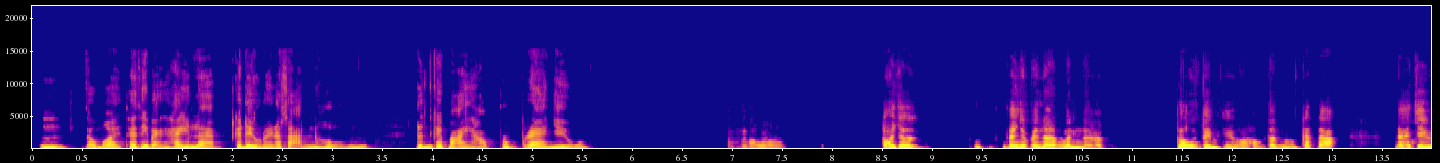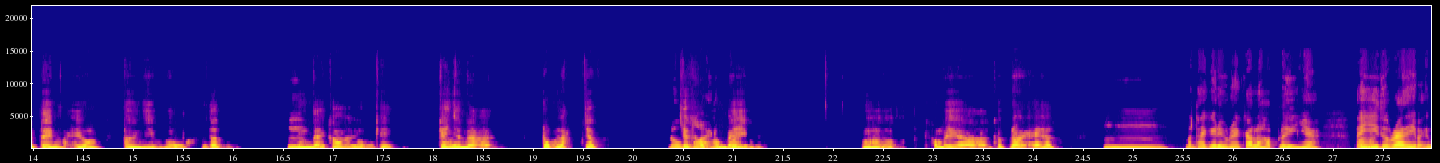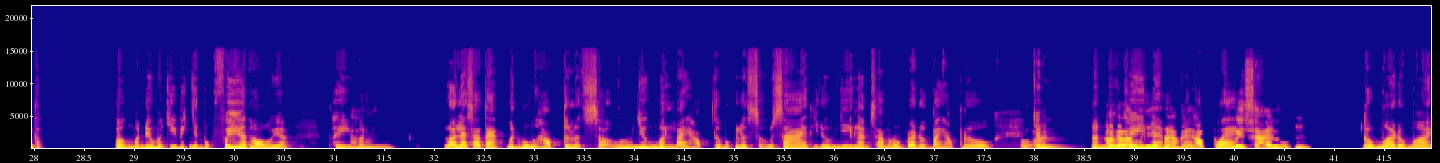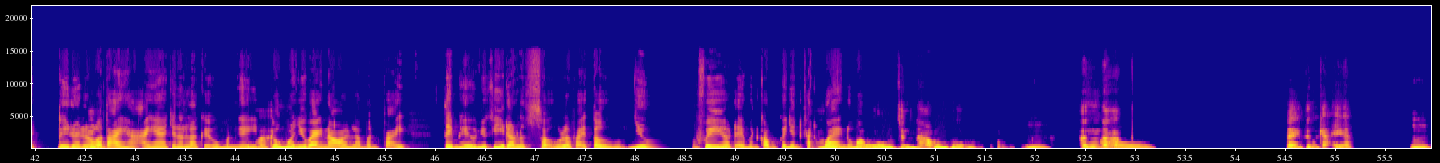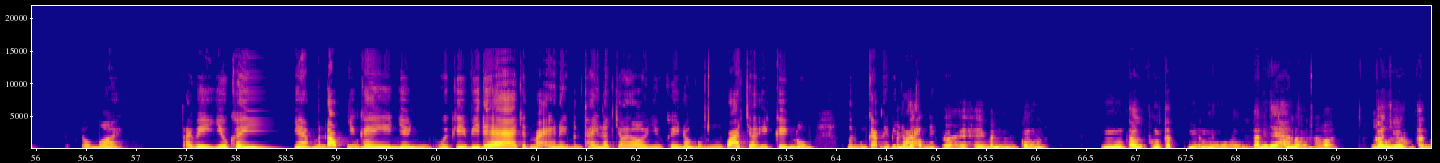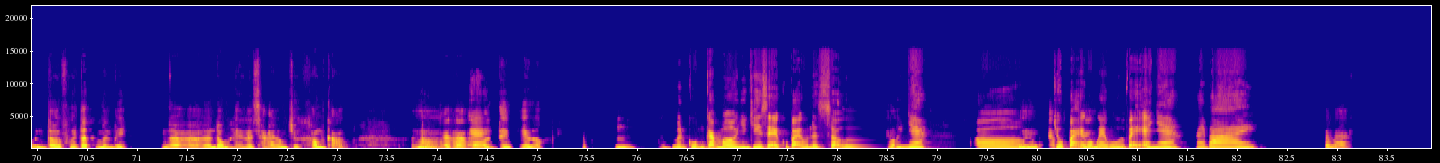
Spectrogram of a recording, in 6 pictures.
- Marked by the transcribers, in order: tapping; distorted speech; other background noise; unintelligible speech; unintelligible speech; unintelligible speech
- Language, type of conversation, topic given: Vietnamese, unstructured, Làm thế nào lịch sử có thể giúp chúng ta tránh lặp lại những sai lầm trong quá khứ?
